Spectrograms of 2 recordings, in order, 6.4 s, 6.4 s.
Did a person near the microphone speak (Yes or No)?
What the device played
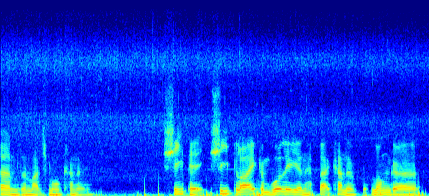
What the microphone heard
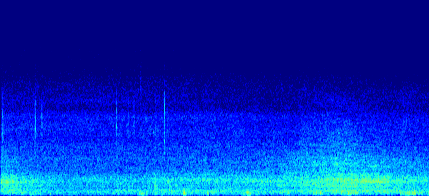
No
